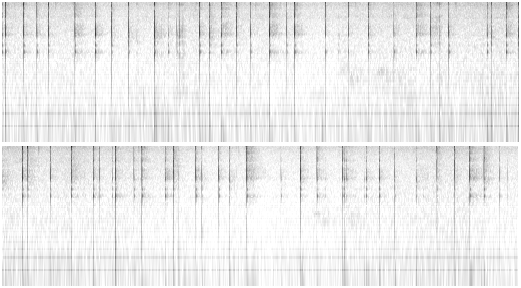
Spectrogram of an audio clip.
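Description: Long fingernails tap and scratch a small, hollow bottle of translucent purple plastic with a cap. The result is a quick, uneven stream of sharp, dry, bright clicks that die away almost instantly, with faint scratchy friction and a low steady hum between them.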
